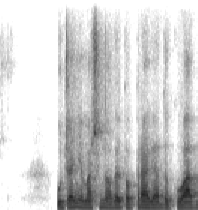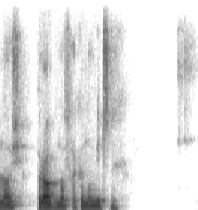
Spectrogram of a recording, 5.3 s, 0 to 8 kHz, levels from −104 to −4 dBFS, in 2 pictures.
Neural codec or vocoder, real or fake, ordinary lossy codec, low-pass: none; real; Opus, 16 kbps; 7.2 kHz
